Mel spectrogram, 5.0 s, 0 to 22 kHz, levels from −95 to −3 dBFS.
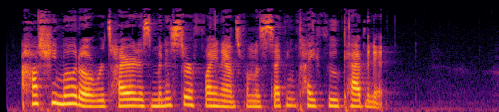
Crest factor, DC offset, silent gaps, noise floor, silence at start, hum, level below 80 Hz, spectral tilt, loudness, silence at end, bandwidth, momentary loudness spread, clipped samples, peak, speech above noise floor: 18 dB; under 0.1%; none; -57 dBFS; 0.2 s; none; -52 dBFS; -3.5 dB/octave; -18 LUFS; 1.15 s; 16 kHz; 7 LU; under 0.1%; -2 dBFS; 39 dB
